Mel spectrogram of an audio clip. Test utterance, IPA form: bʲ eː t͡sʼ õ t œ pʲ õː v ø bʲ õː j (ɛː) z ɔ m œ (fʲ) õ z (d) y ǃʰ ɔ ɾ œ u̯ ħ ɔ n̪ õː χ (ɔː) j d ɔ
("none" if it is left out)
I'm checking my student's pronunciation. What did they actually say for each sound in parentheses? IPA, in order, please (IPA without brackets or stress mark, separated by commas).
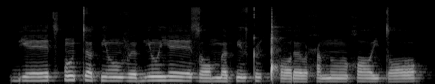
eː, pʲ, ʈ, ɔː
